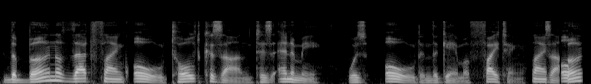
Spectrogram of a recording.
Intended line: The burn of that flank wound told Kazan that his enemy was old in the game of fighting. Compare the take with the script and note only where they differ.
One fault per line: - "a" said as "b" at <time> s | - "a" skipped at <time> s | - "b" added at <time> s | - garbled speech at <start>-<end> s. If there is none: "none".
- "wound" said as "old" at 1.3 s
- "that" skipped at 2.6 s
- garbled speech at 5.3-5.8 s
